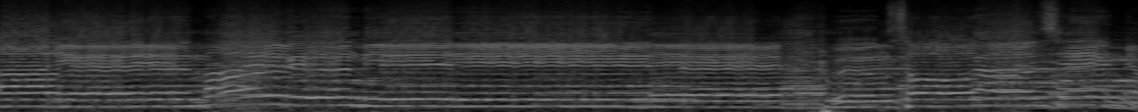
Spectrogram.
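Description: A man's voice singing a slow hymn through the church sound system, gliding between long held notes.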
